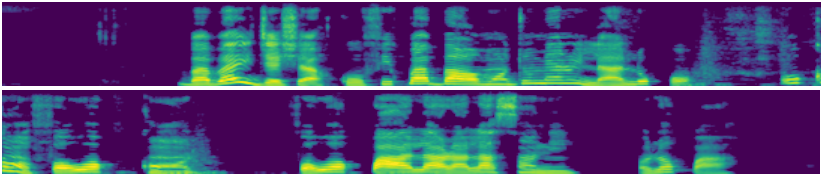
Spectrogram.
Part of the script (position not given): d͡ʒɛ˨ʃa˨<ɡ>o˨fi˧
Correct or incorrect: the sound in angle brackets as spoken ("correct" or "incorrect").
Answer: incorrect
